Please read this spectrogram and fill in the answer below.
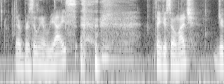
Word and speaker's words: reais: Sorry if I messed that up, for the 2 Brazilian reais, I think it's pronounced. They're Brazilian reais.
